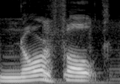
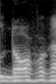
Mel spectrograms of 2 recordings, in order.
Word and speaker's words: Norfolk: I know that Norfolk sounds like Norfolk, Virginia, and it's spelled the same, but Norfolk Island is actually an island in the warm Pacific waters near Australia and New Zealand, I think.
